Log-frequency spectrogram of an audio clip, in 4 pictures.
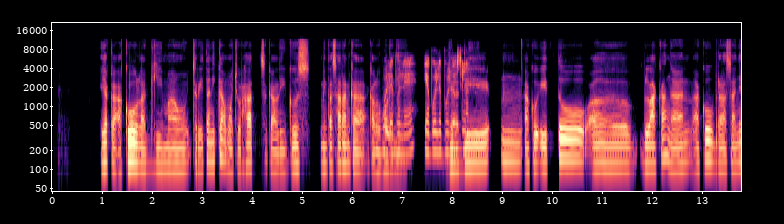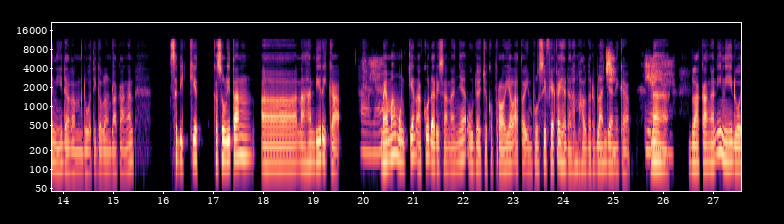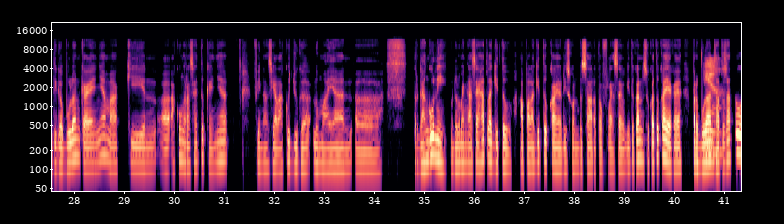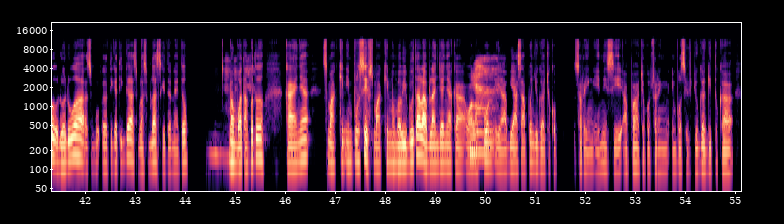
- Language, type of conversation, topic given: Indonesian, advice, Bagaimana cara menahan diri saat ada diskon besar atau obral kilat?
- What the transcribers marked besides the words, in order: other background noise; tapping; chuckle; lip smack; teeth sucking; in English: "flash sale"; tsk; chuckle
